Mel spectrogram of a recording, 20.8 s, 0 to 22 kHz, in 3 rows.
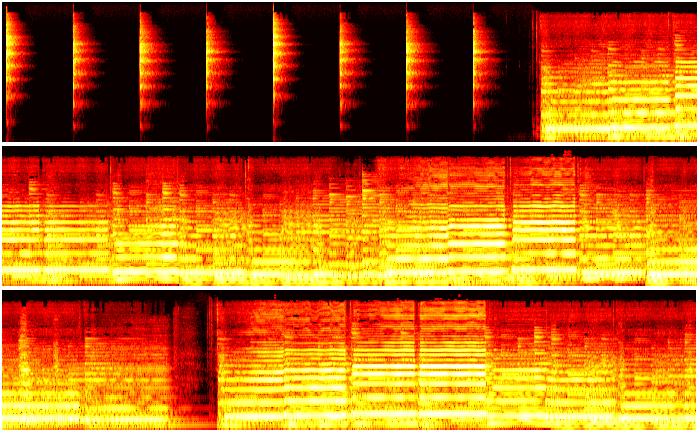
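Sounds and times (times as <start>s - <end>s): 
full saxophone section playing a chorale: 5.4s - 10.1s, 10.7s - 20.8s.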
